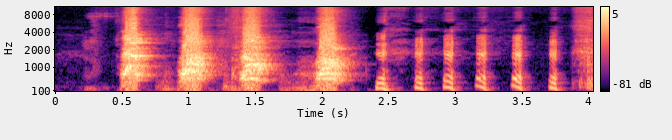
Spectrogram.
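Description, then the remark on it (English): Dogs barking to each other: four loud, evenly spaced barks, then a quicker run of shorter, higher-pitched yaps. No one is speaking. “yeah, the dogs dogs got upset there when I mentioned credit.”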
